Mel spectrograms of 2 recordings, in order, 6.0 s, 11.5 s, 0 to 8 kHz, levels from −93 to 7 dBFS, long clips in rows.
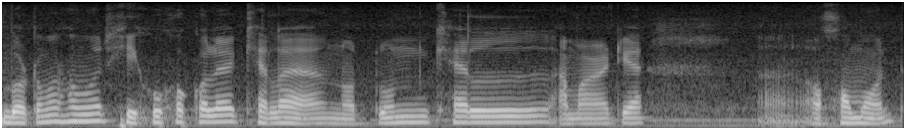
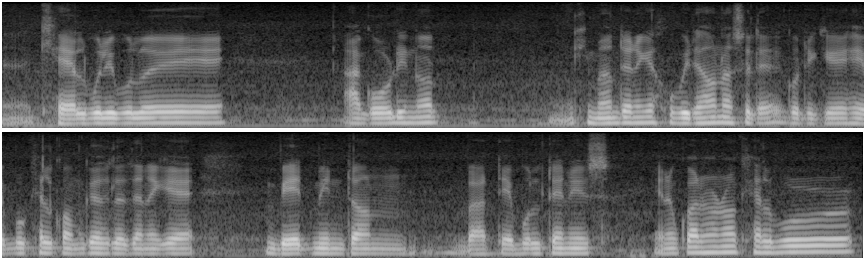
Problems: none marked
